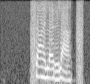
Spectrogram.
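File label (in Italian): "Sala relax", Italian; Bentel; BLE320; MESSAGGI VOCALI; Audio BGS220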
